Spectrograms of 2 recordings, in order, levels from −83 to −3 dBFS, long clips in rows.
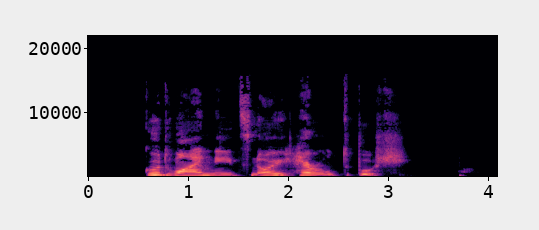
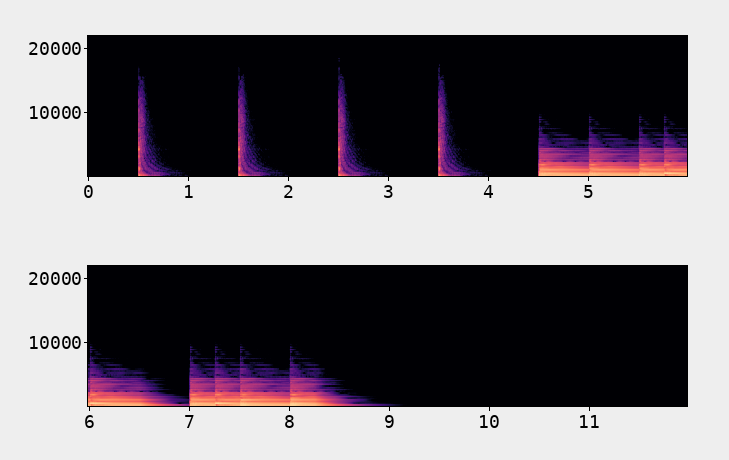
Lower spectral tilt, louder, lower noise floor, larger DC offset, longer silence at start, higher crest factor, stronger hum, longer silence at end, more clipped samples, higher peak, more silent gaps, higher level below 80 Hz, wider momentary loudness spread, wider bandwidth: second, -4 dB/octave vs -6 dB/octave; second, -28 LUFS vs -15 LUFS; first, under -90 dBFS vs -77 dBFS; neither; about the same, 0.55 s vs 0.5 s; about the same, 20 dB vs 16 dB; neither; second, 0.95 s vs 3.4 s; neither; second, -10 dBFS vs -2 dBFS; neither; second, -74 dBFS vs -50 dBFS; second, 12 LU vs 18 LU; first, 15.5 kHz vs 11 kHz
